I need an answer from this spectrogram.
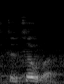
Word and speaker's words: Tituba: to me every time I hear but it's Tituba the Salem was the only black Salem check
